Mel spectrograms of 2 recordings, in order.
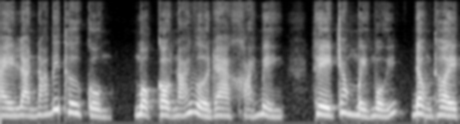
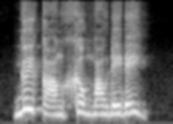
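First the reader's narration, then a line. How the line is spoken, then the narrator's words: Angry roar. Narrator (Vietnamese): nổi giận gầm lên một tiếng nói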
